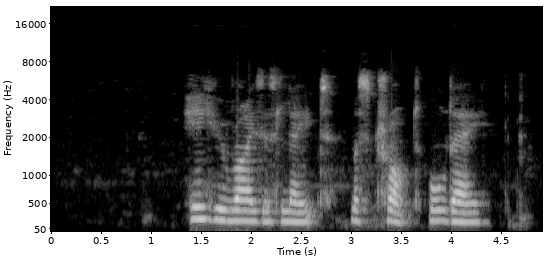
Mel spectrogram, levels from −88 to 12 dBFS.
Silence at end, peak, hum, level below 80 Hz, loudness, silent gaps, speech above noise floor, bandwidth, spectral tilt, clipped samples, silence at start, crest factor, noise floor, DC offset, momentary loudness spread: 0.55 s; 0 dBFS; none; -62 dBFS; -17 LUFS; none; 53 dB; 7.2 kHz; -5.5 dB/octave; under 0.1%; 1.35 s; 18 dB; -70 dBFS; under 0.1%; 7 LU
